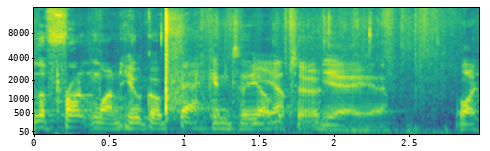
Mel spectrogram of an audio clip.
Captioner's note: smack!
